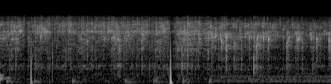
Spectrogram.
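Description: Cumin and mustard seeds sizzling steadily in hot oil for stuffed eggplant, a dense continuous crackle with a couple of sharp louder pops breaking through, close and alone without any voices.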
